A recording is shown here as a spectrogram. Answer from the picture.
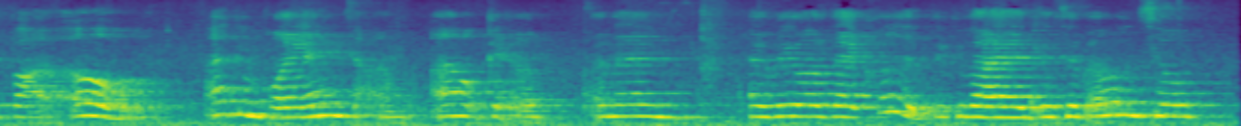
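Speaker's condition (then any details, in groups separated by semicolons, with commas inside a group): Cerebral palsy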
